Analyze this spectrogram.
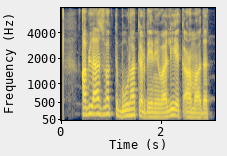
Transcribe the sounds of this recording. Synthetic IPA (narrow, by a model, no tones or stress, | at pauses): qɐblɐzʋɐq̚t̪buːɽ̤akɐɾd̪eːneʋaːlieːkaːmaːd̪ət̪̚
